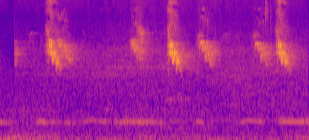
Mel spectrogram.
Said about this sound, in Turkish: Normalde hafta içleri ilk ve orta sınıfların cıvıltısı ve gürültüsüyle yankılanan bu bahçede salgın koşullarından dolayı kuş sesinden başka hiçbir şey duyulmuyor.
